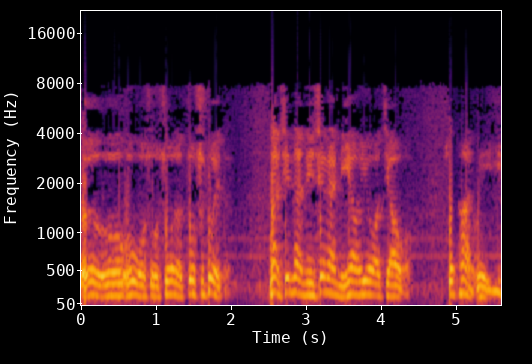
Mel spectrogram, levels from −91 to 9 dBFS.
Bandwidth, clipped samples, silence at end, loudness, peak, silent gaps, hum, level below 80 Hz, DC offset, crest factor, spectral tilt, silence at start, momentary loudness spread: 8.2 kHz; 0.3%; 0 s; -10 LUFS; 0 dBFS; none; none; -42 dBFS; under 0.1%; 10 dB; -7 dB/octave; 0 s; 4 LU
